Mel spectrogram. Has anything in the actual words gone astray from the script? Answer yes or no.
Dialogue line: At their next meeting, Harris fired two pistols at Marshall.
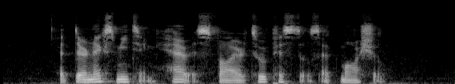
no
